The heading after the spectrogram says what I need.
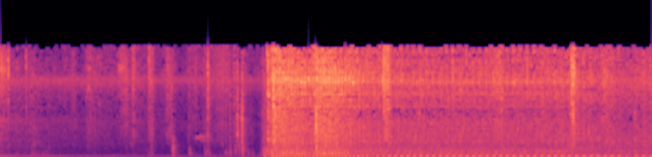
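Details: Motorcycle that suddenly would not start, after repair, gap checked and part refitted: quiet handling noises, then catches at once and settles into a firm, even thump with rhythmic revving; starts and runs properly.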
